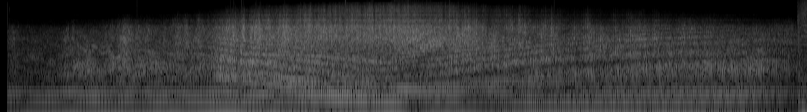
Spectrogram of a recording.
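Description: Propeller-driven airplane flying past: a steady engine and propeller drone that swells to its loudest from about two seconds in, then slowly eases off.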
